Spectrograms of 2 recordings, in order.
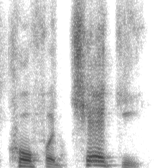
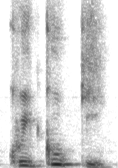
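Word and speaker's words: Cofitachequi: So this right here, so the ITA ain't even pronounced.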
